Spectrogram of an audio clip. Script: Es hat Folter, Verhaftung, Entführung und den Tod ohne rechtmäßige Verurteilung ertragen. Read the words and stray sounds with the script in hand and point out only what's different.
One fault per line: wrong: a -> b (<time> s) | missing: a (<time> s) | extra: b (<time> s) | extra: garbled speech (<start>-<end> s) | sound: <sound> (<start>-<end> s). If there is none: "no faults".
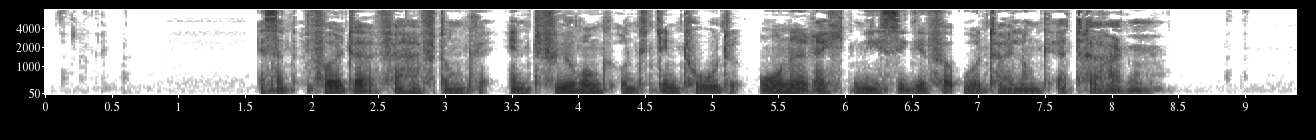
no faults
